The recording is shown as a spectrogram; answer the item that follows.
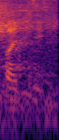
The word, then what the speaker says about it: Budkie: The last name is Budkie. It's spelled B-U-D-K-I-E.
